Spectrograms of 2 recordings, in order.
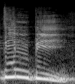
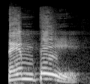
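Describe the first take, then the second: First: Both vowels sound like 'i'. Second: Both vowels sound like 'e'. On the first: The speaker calls it wrong. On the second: The speaker calls it right.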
